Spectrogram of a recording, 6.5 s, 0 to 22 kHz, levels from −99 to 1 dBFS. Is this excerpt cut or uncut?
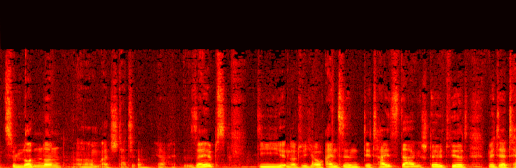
cut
